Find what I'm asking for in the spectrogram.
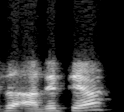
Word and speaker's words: Aditya: So you say it as Aditya, which means the king, the lord of the sun. It means the giver of life. And if you cannot pronounce it well enough, then it means you can say Adi, which is a short form, which most of my friends and family call.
